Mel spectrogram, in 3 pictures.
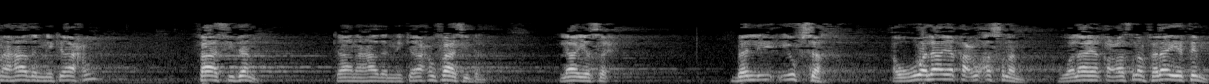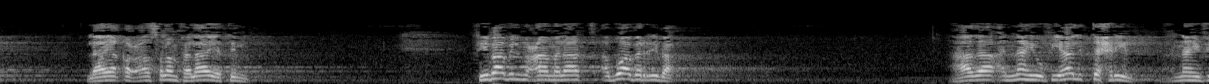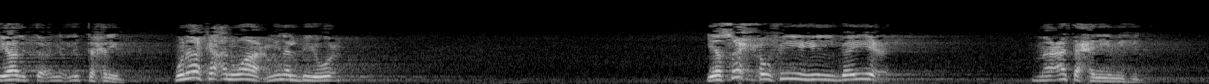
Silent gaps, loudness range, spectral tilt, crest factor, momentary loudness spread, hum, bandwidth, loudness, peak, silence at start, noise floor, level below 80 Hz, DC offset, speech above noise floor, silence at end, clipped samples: none; 5 LU; -3.5 dB/octave; 18 dB; 19 LU; none; 7.4 kHz; -19 LUFS; -2 dBFS; 0 s; -54 dBFS; -62 dBFS; under 0.1%; 36 dB; 0.6 s; under 0.1%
